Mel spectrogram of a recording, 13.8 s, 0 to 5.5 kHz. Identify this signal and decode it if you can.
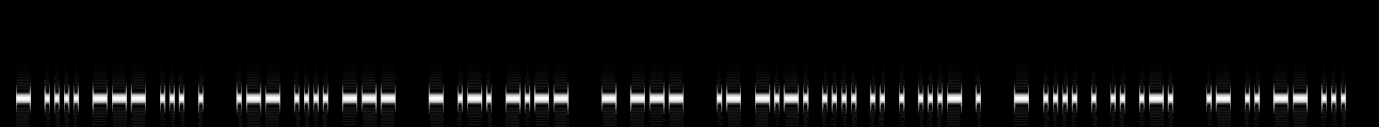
Morse code, heard as a keyed tone, about 25 wpm, 600 Hz. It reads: THOSE WHO TRY TO ACHIEVE THEIR AIMS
